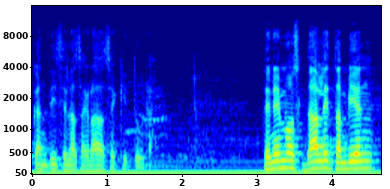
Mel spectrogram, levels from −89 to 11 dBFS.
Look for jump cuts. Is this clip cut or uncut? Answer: cut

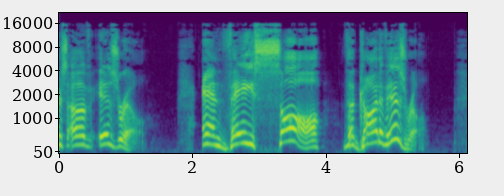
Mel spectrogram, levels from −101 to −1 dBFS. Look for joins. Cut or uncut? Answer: uncut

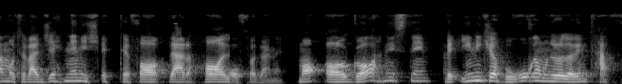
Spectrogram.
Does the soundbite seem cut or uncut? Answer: cut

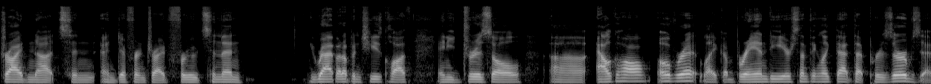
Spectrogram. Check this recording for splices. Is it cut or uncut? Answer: uncut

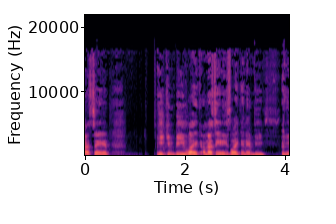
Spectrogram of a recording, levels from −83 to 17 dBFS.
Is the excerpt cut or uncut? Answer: uncut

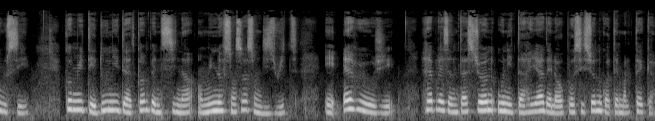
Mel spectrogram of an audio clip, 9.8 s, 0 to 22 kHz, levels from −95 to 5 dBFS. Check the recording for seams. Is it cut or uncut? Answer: uncut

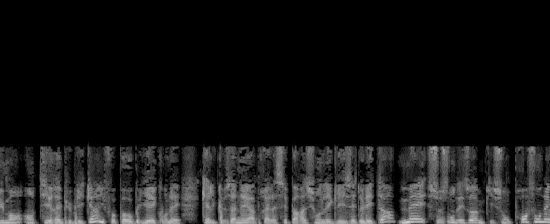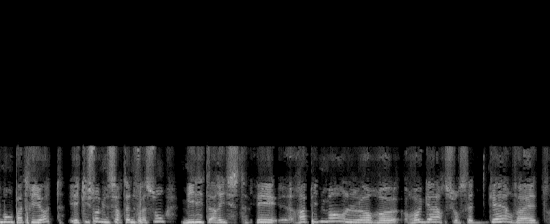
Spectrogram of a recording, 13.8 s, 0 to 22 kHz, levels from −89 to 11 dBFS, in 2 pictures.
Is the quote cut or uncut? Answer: uncut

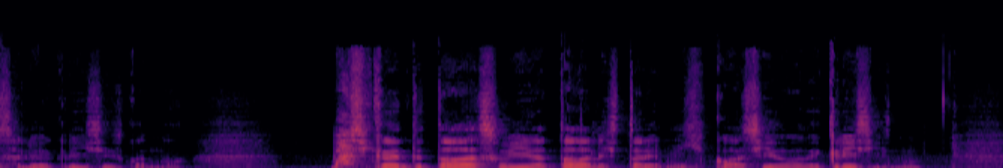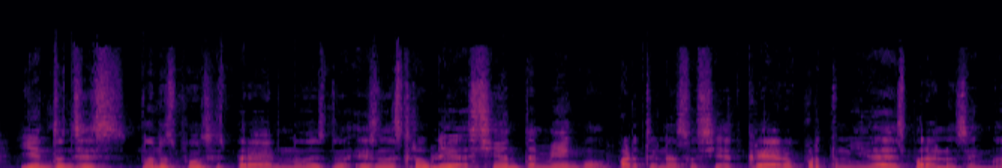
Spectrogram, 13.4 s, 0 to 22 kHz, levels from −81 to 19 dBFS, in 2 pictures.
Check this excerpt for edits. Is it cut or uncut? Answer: cut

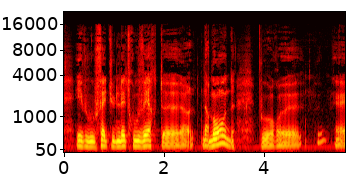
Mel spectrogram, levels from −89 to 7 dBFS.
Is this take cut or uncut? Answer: cut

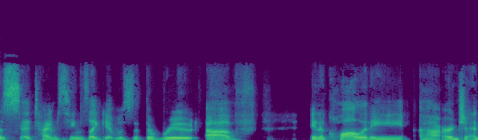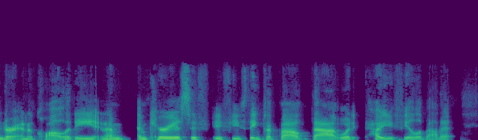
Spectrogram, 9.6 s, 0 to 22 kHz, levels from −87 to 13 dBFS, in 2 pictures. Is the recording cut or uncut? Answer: uncut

